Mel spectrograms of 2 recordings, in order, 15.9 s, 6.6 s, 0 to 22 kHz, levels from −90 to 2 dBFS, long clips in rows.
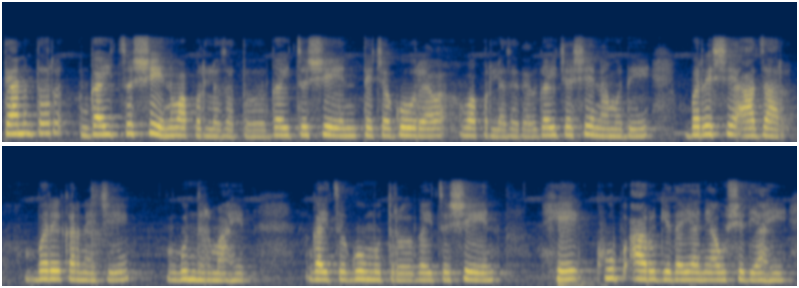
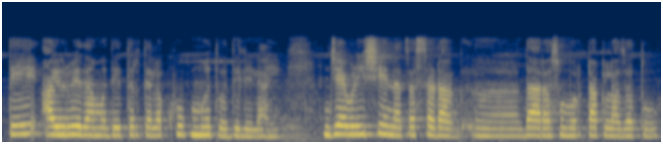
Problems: constant background noise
